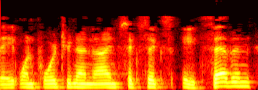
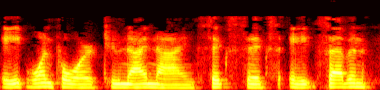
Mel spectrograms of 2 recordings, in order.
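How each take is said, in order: First: The number is read very quickly. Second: The number is read more slowly. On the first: The speaker calls it wrong. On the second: The speaker calls it right.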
